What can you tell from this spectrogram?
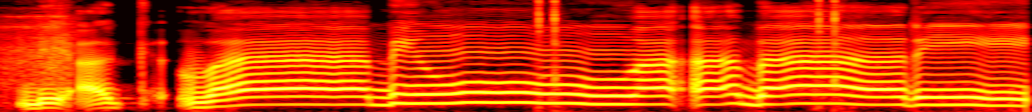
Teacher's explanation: तनवीन के बाद वाव हुरूफ़ यर मालून में से है, मिलाकर और गुन्ना करके पढ़ेंगे। रा की आवाज़ बरीक होगी और क़ाफ को पुर पढ़ेंगे।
